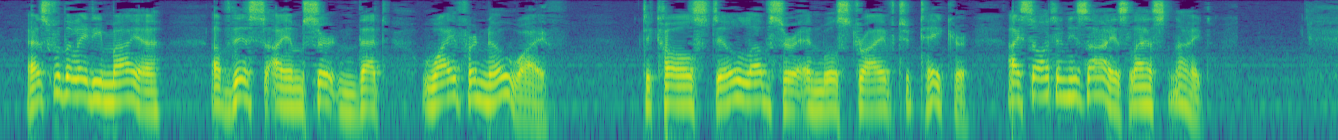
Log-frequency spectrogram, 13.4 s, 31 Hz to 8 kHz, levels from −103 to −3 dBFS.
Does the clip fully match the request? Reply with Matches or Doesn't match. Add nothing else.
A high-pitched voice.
Doesn't match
